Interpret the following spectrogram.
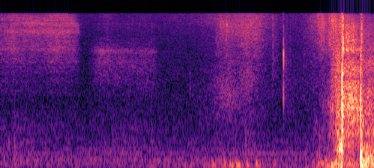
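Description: Near silence: studio room tone with faint rustling that builds toward the end, and a brief faint tick just before the end.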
